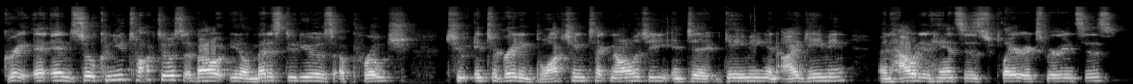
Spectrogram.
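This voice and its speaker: A man's voice: a little high, fairly even intonation, normal speed, a little mellow. A man hosting a crypto livestream interview in an informal, stammering tech bro manner. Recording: echoey, roomy sound.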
